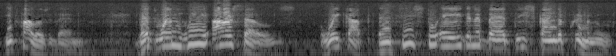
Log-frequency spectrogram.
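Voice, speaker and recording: A man's voice: mid-range voice, muffled recording. A man gives a formal, earnest scripted moral address in the style of 1950s radio. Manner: formal, earnest, deliberate phrasing. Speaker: guest actor giving closing address. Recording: distant, band-limited old radio recording, faint noise.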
